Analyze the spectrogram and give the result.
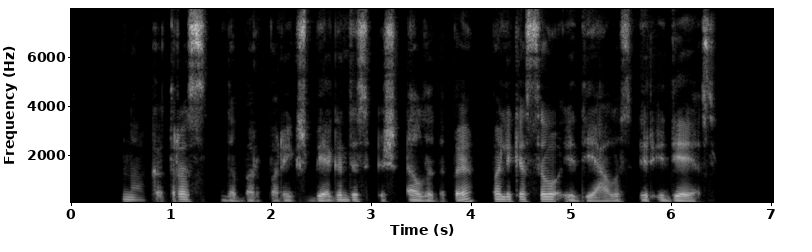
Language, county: Lithuanian, Alytus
